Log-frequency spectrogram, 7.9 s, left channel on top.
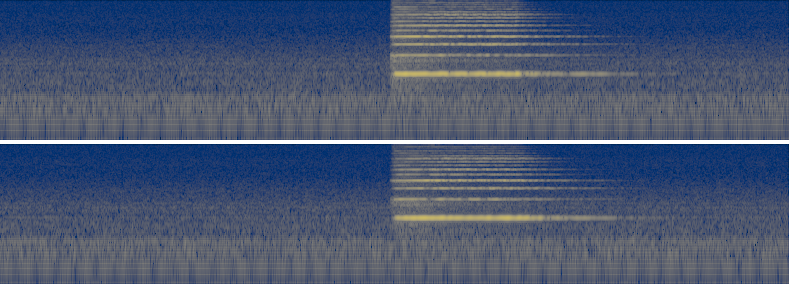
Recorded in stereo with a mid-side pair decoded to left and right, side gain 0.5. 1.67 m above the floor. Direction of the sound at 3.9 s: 65° left.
